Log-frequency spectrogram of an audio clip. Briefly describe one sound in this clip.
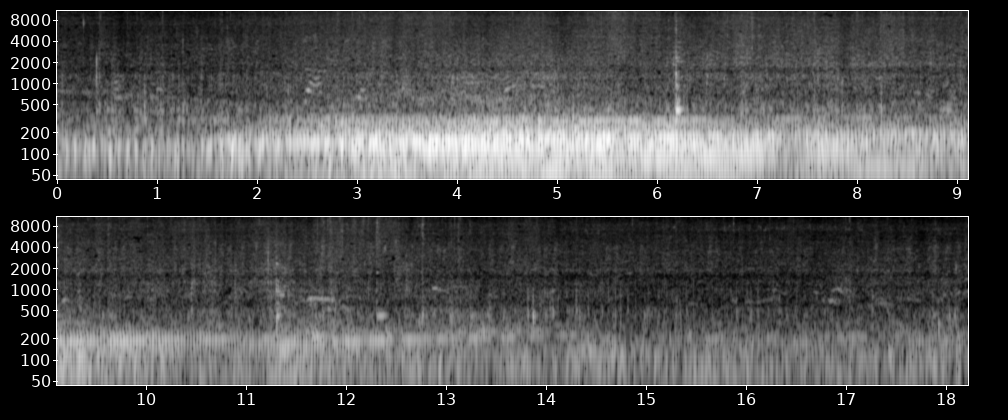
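Hot oil sizzles and bubbles steadily as dough fries.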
